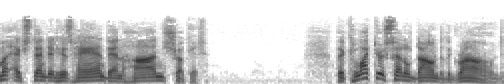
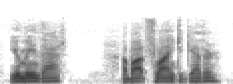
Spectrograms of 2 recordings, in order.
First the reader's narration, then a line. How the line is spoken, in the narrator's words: Droma said flatly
